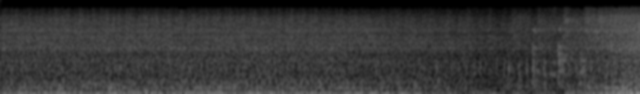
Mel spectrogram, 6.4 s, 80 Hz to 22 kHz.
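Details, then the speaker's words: 2004 Dodge Ram 5.7 Hemi V8 misfiring, towed in as a no-start; runs lumpy and sags toward stalling as the throttle closes and manifold vacuum drops, then is revved back up; EGR valve suspected stuck open. "however I can't let it idle because as soon as I start letting my foot off the throttle here we start losing manifold vacuum and the truck wants to stall"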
